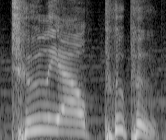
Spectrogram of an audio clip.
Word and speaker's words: Tuliaupupu: Montana linebacker Solomon Tuliaupupu. That's his name. It is a correct pronunciation.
